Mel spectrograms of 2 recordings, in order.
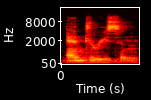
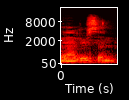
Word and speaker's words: Andresen: How do you say your last name? Andresen. Andresen. Yeah. Okay. I've been calling you Anderson for everyone calls me Anderson.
